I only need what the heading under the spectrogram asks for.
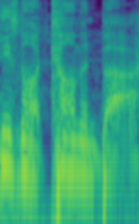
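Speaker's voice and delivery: slow, put-on Australian accent. Quoting a line from the movie, put-on australian accent. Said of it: "it's a flawless Australian".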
